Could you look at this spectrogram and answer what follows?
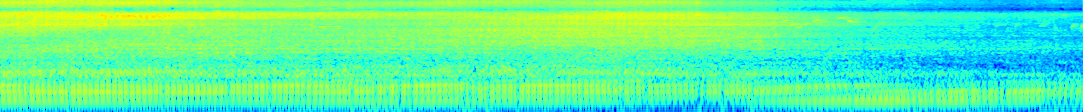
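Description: A farm tractor engine runs steadily at a cabin property, a loud mid-pitched drone with mechanical clatter that holds for several seconds, then thins and fades slightly as it moves away.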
